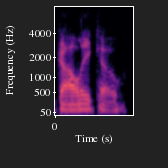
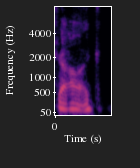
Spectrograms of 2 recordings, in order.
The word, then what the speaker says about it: Golic: Also, fun fact: Mike Golick was going to do the show until Brinson called him Mike Golico. Mike Golick.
